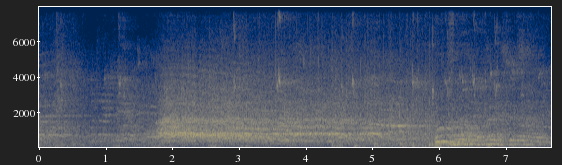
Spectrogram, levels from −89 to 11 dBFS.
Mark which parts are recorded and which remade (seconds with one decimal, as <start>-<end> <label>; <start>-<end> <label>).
0.0-1.1 recorded; 1.1-2.9 remade; 2.9-7.7 recorded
